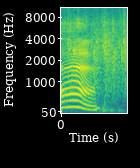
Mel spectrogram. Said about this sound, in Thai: ปรบมือให้พวกเราก่อนเลย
